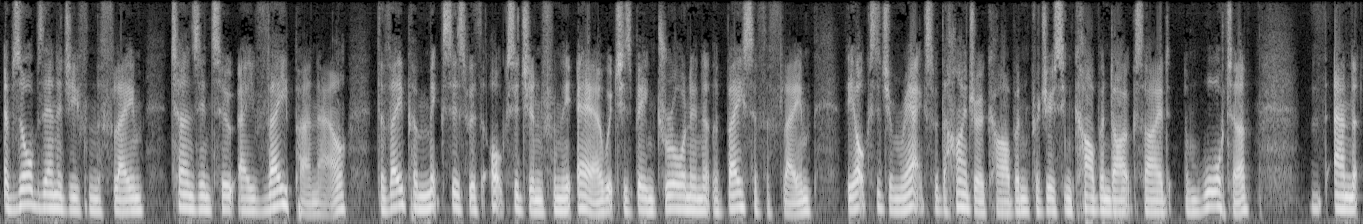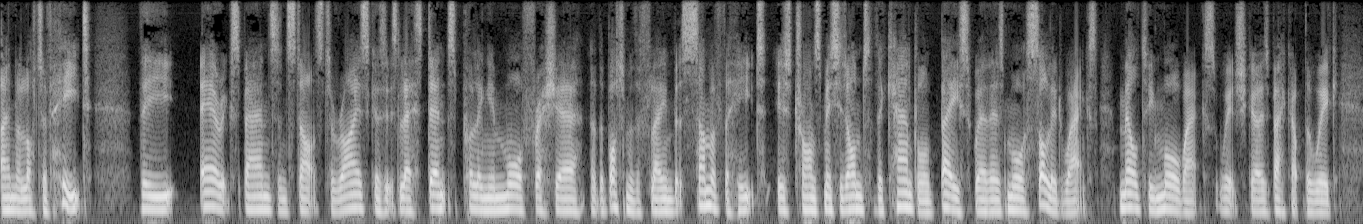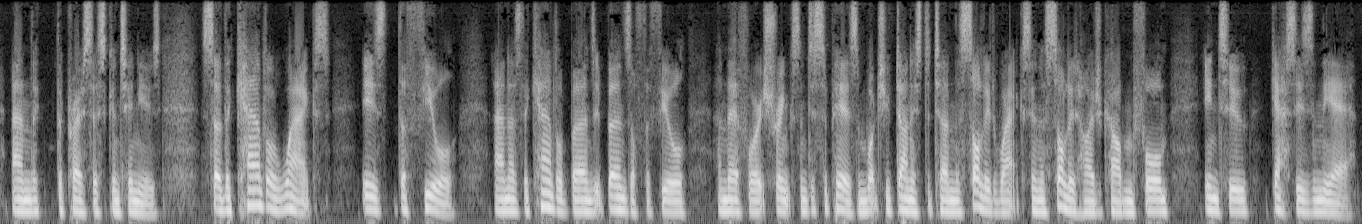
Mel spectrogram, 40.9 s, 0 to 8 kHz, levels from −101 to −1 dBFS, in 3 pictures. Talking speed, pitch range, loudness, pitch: 205 wpm, 110-130 Hz, -17 LUFS, 115 Hz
